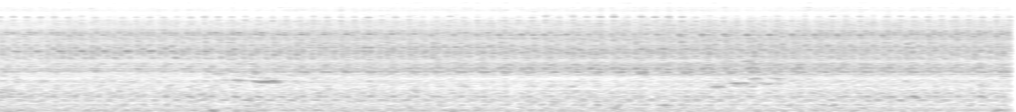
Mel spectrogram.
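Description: At idle a steady tick-knock runs about three per second over a thin, rattly hiss, with an uneven shaky beat underneath.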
